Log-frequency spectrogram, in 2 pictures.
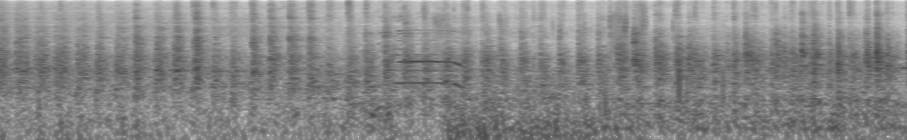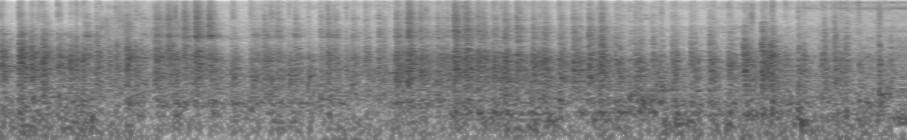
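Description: A roller coaster's lift chain clicks and clatters rapidly and steadily.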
